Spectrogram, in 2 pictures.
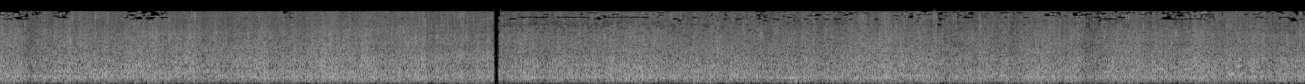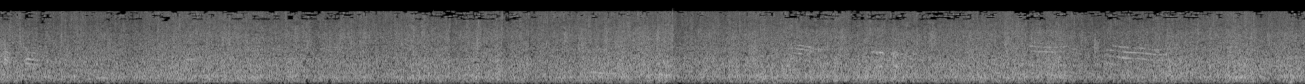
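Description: Steady heavy rain falling, an even hiss with no thunder, with a momentary dip in level about five seconds in.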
